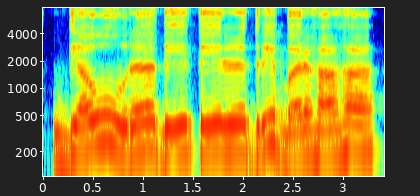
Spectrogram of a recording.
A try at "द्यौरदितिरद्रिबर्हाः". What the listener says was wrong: तेर जो बोल रहे हो ना, तेर यहाँ पर यहाँ पर अलग गलत होता है। ते रद्रि बरहा। तेर बोलोगे तो गलत हो जाएगा।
